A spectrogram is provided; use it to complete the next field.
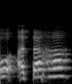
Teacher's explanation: जैसे अतः शब्द का उच्चारण तो अतः के रूप में होता है, पर लिखने के समय इसको इस प्रकार लिखा जाता है क्योंकि यह विसर्ग होता है, दो बिंदुओं के रूप में होता है, प्रत्येक व्यंजन के बराबर में लगता है और इसका उच्चारण हा व्यंजन के रूप में होता है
